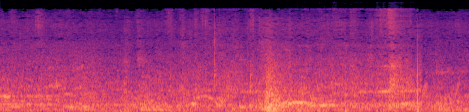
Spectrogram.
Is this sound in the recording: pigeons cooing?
yes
